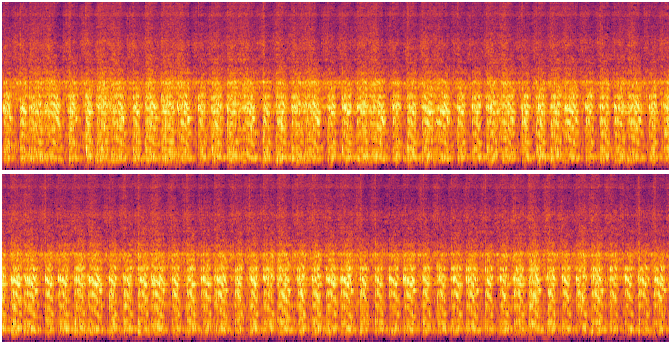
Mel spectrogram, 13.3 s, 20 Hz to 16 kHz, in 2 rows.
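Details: Alfa Romeo 147 Twin Spark, towed in for misfires, rough idle and hard starting, after new valve seals and timing belt work: engine fires and settles into an idle with an even pulse about 95 a minute, no stumble or miss; normal start and idle.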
